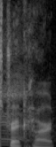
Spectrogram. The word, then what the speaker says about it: Strichart: And as long as I can prove Localization director Scott Strichart pointed out to me that it's Strichart. I know how to pronounce it.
